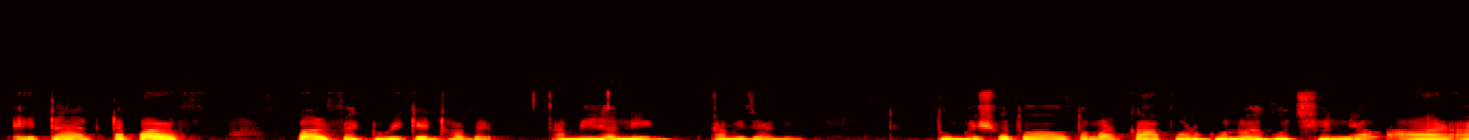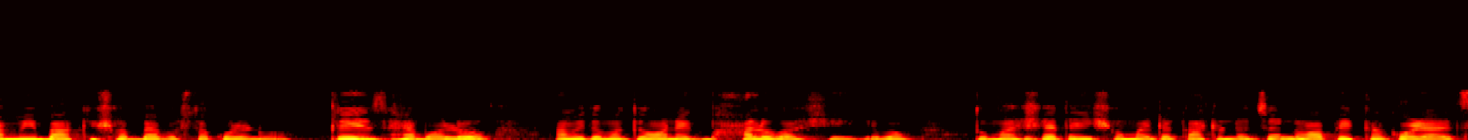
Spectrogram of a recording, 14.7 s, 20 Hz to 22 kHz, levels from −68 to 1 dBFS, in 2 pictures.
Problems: background sounds at intervals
